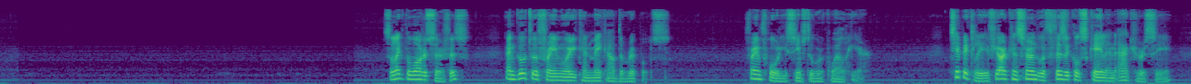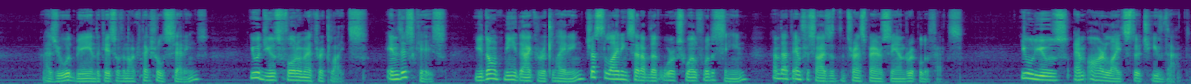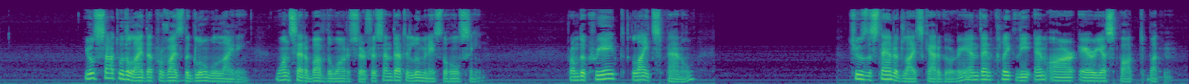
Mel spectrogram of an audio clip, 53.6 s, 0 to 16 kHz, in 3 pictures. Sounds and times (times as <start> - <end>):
Speech: 5.8 - 10.2, 11.2 - 13.2, 14.2 - 17.7, 18.5 - 32.4, 33.2 - 35.8, 37.0 - 43.1, 44.3 - 46.3, 48.5 - 53.4.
